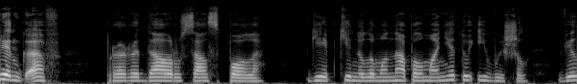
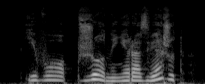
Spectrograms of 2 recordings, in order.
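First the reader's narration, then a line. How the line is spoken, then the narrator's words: Quiet question. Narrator (Russian): спросила она тихо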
